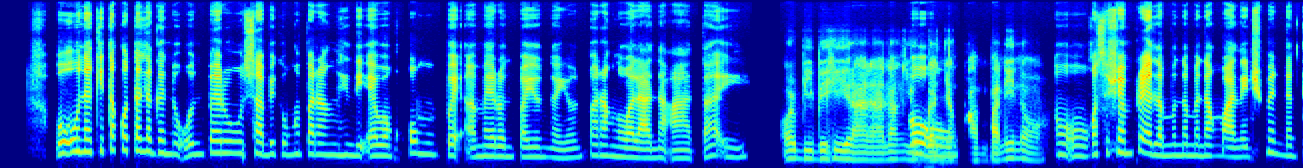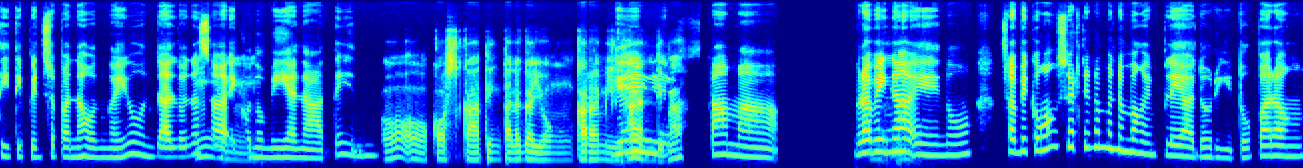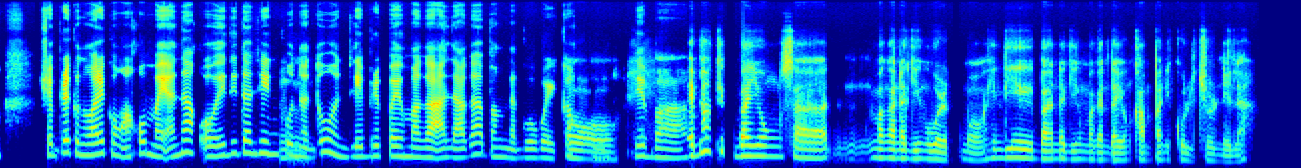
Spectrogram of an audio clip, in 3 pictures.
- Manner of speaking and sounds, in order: other background noise; tapping
- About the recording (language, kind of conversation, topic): Filipino, podcast, Anong simpleng nakagawian ang may pinakamalaking epekto sa iyo?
